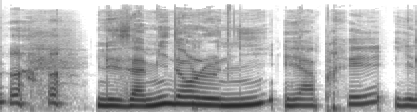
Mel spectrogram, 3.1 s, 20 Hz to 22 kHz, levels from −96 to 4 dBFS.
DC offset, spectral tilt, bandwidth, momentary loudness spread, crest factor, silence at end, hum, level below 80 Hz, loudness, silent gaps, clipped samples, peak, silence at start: under 0.1%; -6 dB/octave; 17.5 kHz; 10 LU; 14 dB; 0 s; none; -56 dBFS; -20 LUFS; none; under 0.1%; -6 dBFS; 0 s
